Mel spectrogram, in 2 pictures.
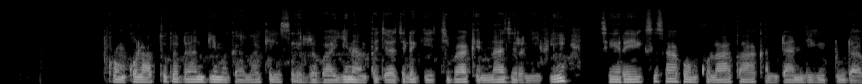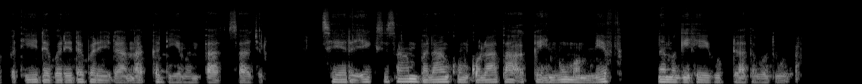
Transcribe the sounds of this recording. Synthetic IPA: kɔŋkɔlaːt̪ːɔt̪ɐd̪aːnd̪iːmɐɡaːlaːke̞ːsːɐɪ̰rːɐbaːjʔeːnaːnt̪ɐd͡ʒaːd͡ʒɪlɐɡe̞ːt͡ʃːɪbaːkɛnːaːd͡ʒɪɾɐniːfɪ | se̞ːɾɐeːksɪsaːkɔŋkɔlaːt̪aːkɐnd̪aːnd̪iːɡɪd̪ːuːᶑaːbːɐt̪ʰeːd̪ɐbɐɾeːd̪ɐbɐɾeːᶑaːnɐkːɐd̪e̞ːmɐnt̪aːsɪ̥saːd͡ʒɪɾʊ̥ | se̞ːɾɐeːksɪsaːmbɐlaːŋkɔŋkɔlaːt̪aːɐkːɐhɪnuːmɐmne̞ːf | nɐmɐɡɐheːɡʊd̪ːaːt̪ɐbɐt̪uːᶑɐ̥

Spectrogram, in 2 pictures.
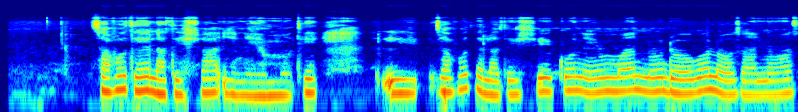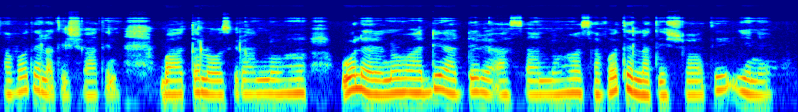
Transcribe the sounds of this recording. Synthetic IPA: sɐfɔt̪ɛlɐt̪ɪʃːaːjɪnɛjɛmːɔt̪ʰɪ | sɐfɔt̪ɛlɐt̪ɪʃːɪkʊnɪmɐnːʊd̪oːɡɔloːs̬ɐnːɔhɐsɐfɔt̪ɛlɐ̰t̪ɪʃːaːt̪ɪnbaːt̪ːɔlo̞ːsɪɾɐnːɔhɐwɔlɛɾɛnɔɐd̪ːɪɐd̪ːɪɾɛʔɐsːanːɔhɐsɐfɔt̪ɛlɐt̪ɪʃaːt̪ɪjɪnɛ

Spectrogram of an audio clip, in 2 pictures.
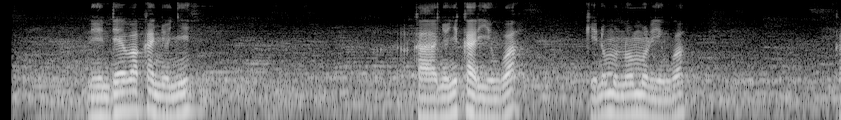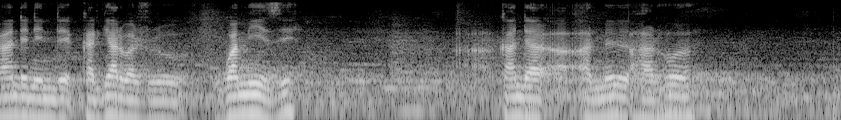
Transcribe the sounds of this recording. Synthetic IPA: niːnde̞ːβakaɲo̞ɲi | kaɲo̞ɲikaɾiːŋɡwa | kiːnomunomuɾiːŋɡwa | kaːndiniːndekaɾjaɾuβaʒu | ɾwaːmiːzi | kaːndiha̰ɾimehaɾiɦo̞

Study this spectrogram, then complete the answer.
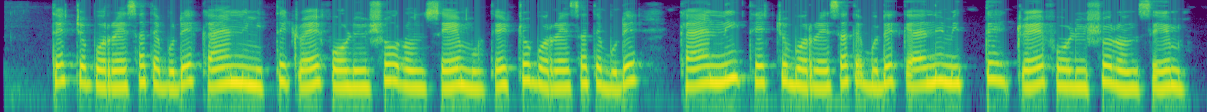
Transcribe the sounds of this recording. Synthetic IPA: t̪ɛt͡ʃːɔbɔrːe̞ːsːɐt̪ɛbʊd̪ɛkɐnːɪmɪt̪ːɛt͡ʃʼɔjɛfoːliːʃːɔɾɔnseːmːɔt̪ɛt͡ʃːɔbɔrːe̞ːsːɐt̪ɛbʊd̪ɛ | kɐjnːɪt̪ʰɛt͡ʃːɔbɔrːe̞ːsːɐt̪ɛbʊd̪ɛkɐnːɪmɪt̪ːɛt͡ʃʼɔjɛfoːliːʃːɔɾɔnseːmːɔ

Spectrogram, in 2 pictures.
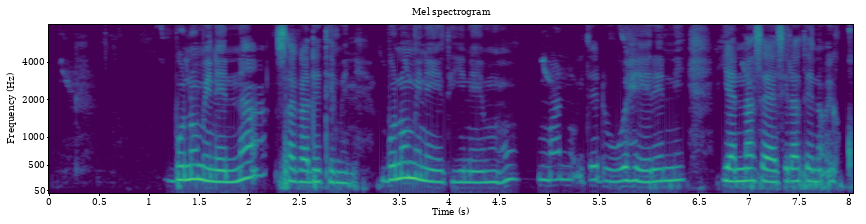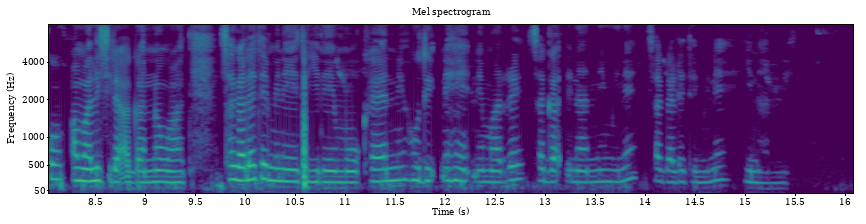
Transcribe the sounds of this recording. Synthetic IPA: bʊnʊmɪnɛnːɐsɐɡɐlɛt̪ɛmɪnɛbʊnʊmɪneːt̪ɪjɪne̞ːmːɔhʊ | mɐnːʊɪt̪ɛd̪uːwɛɦe̞ːɾɛnːɪjɐnːɐsɐjɐsɪɾɐt̪ɛnɔʔɪkːɔɐmɐlɪsɪd̪ɐʔɐ̰ɡɐnːɐwaːt̪sɐɡɐlɛt̪ɛmɪneːt̪ɪjɪne̞ːmːokʰːɐjɐnːɪhʊd̪ɪʔːɛheːʔnɛmɐrːɛsɐɡɐɗɪnɐnːɪmɪnɛsɐɡɐlɛt̪ɛmɪnɛjɪnɐnːɛ

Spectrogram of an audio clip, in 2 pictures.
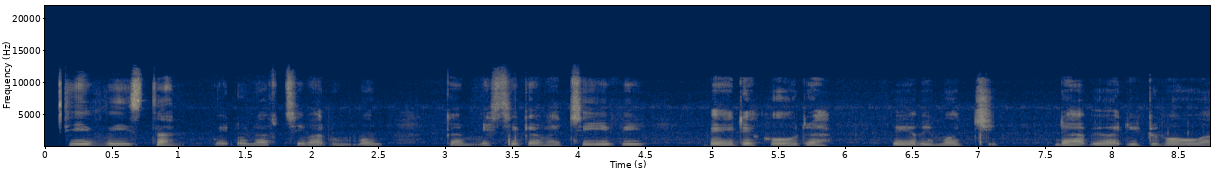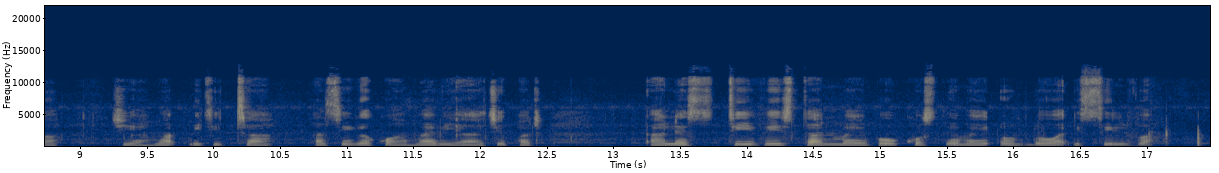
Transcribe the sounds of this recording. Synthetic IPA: tivistan | ɓɛ̰ɗɔnaftʰibaɗumɓɔn | ɡ̥amɓɛsiɡa̰matʰivi | bɛdɛkʰɔda | ɓɛɾimod͡ʒːi | ndaɓɛ̰wa̰ɗidɾɔwa | d͡ʒiamaɓːititʰa | ʔasiɡakɔamaɾijad͡ʒɛpat | alɛstivistanmajbɔkʰɔsɗɛ̰majɗɔnɗɔ̰wa̰ɗisilva̰

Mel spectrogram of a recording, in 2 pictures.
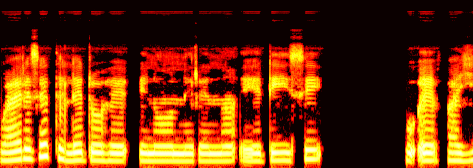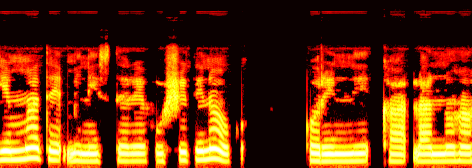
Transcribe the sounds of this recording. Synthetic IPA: wɐjɾɛsɛt̪ːɛlɛd̪ɔɦɛʔɪnoːnɪɾɛnːɐʔeːd̪iːsɪ | b̥ʊʔɛfɐjːɪmːɐt̪ɛmɪnɪst̪ɛɾɛfʊʃːɪt̪ɪnɔːkɔ̥ | kɔɾɪnːɪkʰaːʔɐnːɔɦɐ

